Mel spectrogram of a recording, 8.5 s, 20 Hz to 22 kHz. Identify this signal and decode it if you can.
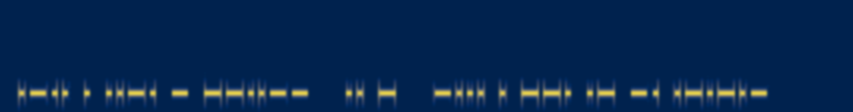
Morse code, heard as a keyed tone, about 22 wpm, 700 Hz. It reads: LEFT, IT BEGAN.
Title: Sentences from Top 400 Words and Abbreviations 22wpm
